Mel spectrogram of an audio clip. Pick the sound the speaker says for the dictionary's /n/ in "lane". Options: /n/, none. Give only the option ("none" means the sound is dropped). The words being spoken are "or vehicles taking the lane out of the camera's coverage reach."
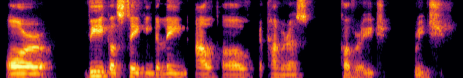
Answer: /n/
